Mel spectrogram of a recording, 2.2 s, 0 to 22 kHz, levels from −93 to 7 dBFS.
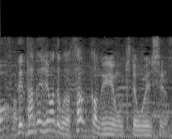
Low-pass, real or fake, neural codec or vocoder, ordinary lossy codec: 7.2 kHz; real; none; none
